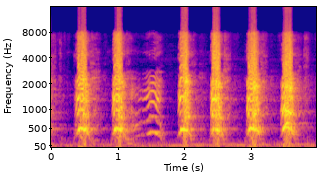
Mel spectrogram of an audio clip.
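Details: Nine-month-old Saint Bernard puppy barking angrily on spotting a wild cat that visits, driving her away from its boundary: six loud, deep, harsh barks roughly every half second, with a short tonal whine between the second and third.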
